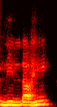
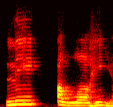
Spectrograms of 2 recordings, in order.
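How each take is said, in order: First: The parts are joined together as one word. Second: The parts are split into two separate words. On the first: "dah tak nampak" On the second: "kalau kita pecahkan"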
